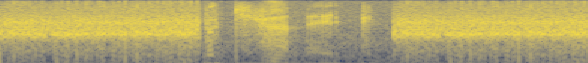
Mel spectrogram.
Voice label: "mechanic", English

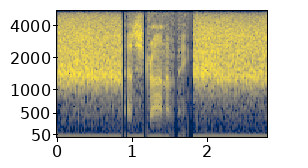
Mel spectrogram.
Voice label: "astronomy", American

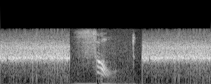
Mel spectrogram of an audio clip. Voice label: "salt", English

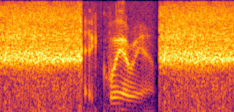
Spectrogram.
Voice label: "aquarium", American

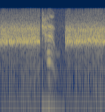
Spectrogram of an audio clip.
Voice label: "comb", English

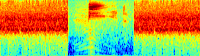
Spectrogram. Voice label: "need", English

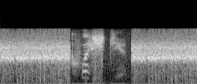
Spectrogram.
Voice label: "question", English

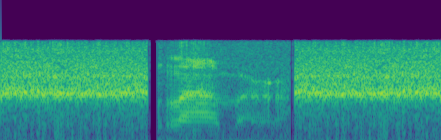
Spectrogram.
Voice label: "llama", American

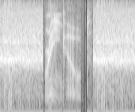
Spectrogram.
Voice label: "raincoat", American

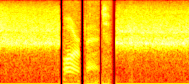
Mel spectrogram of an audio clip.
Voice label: "orbit", American

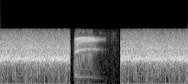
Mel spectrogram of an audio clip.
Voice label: "bee", American

